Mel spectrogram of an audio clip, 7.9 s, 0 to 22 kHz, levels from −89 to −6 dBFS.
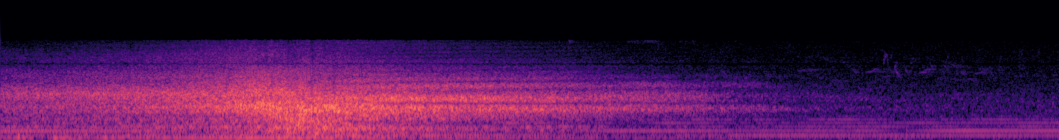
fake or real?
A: real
